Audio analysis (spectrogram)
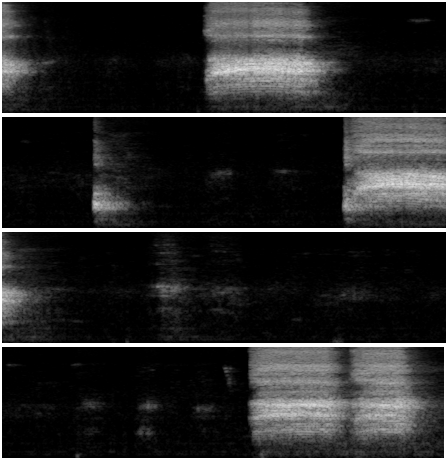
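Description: A crow that comes in the evening asking for water caws loudly, harsh calls spaced a few seconds apart with brief quieter chirps between, ending in a quick double caw.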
